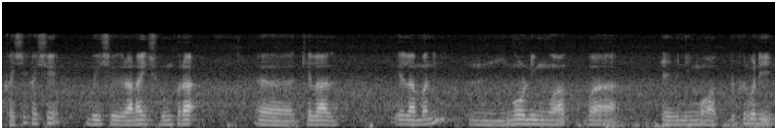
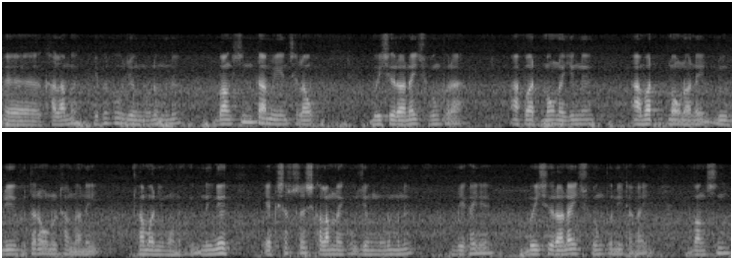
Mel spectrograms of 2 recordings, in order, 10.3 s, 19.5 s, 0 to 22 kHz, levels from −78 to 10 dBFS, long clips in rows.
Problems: none marked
